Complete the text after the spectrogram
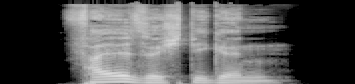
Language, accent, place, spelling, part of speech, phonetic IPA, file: German, Germany, Berlin, fallsüchtigen, adjective, [ˈfalˌzʏçtɪɡn̩], De-fallsüchtigen.ogg
- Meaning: inflection of fallsüchtig: 1. strong genitive masculine/neuter singular 2. weak/mixed genitive/dative all-gender singular 3. strong/weak/mixed accusative masculine singular 4. strong dative plural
